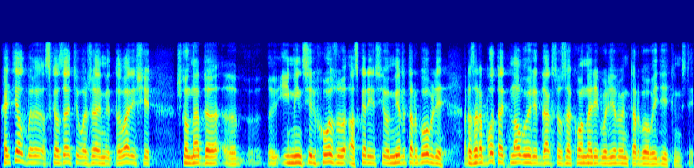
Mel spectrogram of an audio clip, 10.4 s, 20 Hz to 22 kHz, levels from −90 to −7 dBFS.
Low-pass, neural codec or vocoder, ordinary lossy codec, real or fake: none; codec, 16 kHz, 0.8 kbps, ZipCodec; none; fake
